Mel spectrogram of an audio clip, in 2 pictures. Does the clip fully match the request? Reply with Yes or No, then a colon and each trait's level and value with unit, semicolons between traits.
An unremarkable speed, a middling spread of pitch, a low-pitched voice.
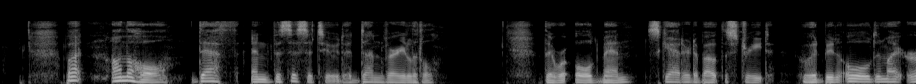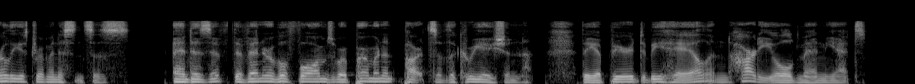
Yes: average, 160 wpm; average, 4.0 semitones; low, 110 Hz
